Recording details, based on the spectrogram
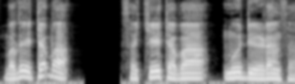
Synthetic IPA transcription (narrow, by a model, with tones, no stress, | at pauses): baː˨za˦˨jtɐ˦ɓa˨ | sɐ˨kʲeː˦ta˨ba˦mʊ˦deː˨ɽɐ˦nsa˨ʔ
